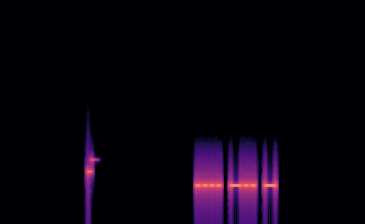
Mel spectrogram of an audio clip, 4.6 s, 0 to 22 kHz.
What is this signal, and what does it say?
Morse code, heard as a keyed tone, about 28 wpm, 700 Hz. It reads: HDT
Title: Three Challenging Letter-Number Combinations 28wpm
